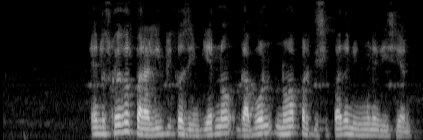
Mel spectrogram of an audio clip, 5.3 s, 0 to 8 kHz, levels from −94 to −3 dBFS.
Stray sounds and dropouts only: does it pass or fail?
pass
